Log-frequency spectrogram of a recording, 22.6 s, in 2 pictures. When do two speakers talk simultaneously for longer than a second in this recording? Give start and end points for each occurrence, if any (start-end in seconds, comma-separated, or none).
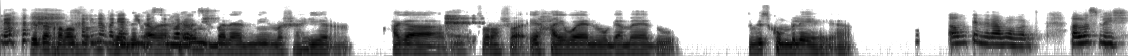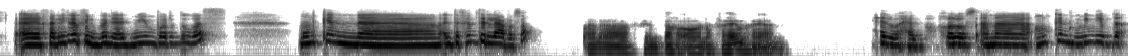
0.7-2.1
